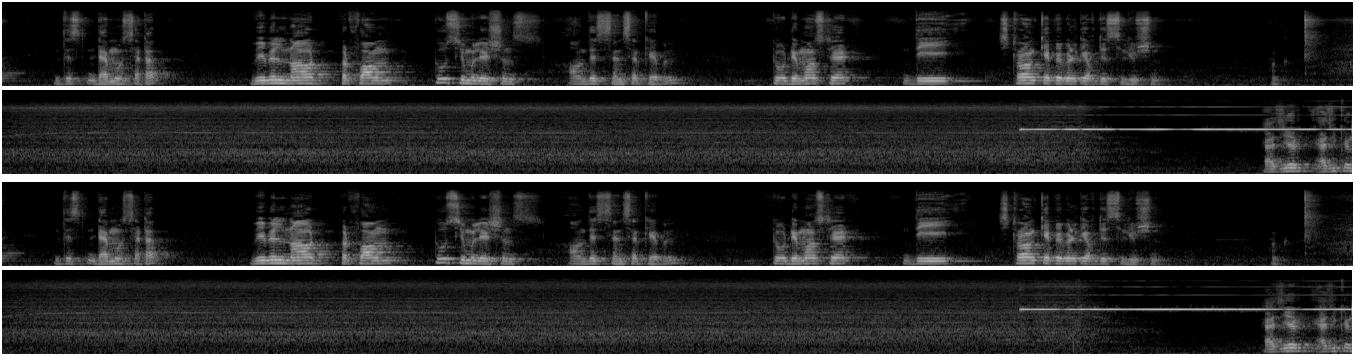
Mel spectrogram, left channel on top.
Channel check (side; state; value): both; normal; correlation 0.33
